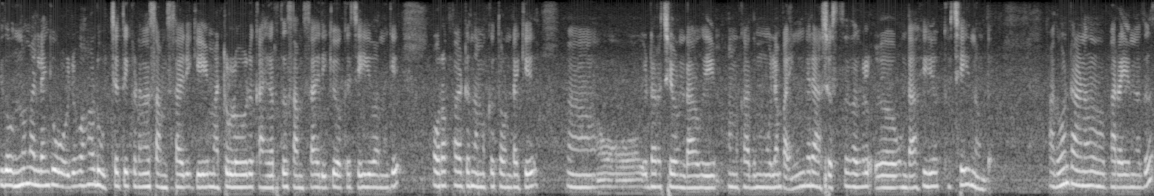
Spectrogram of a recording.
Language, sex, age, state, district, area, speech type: Malayalam, female, 30-45, Kerala, Kollam, rural, spontaneous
